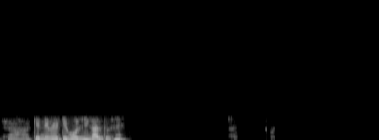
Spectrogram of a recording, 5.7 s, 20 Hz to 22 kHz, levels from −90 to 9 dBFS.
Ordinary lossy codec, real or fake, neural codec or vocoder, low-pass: Opus, 24 kbps; fake; codec, 16 kHz, 8 kbps, FunCodec, trained on LibriTTS, 25 frames a second; 3.6 kHz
